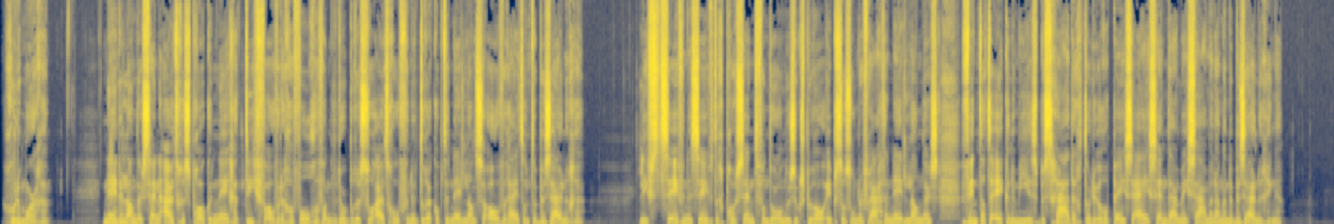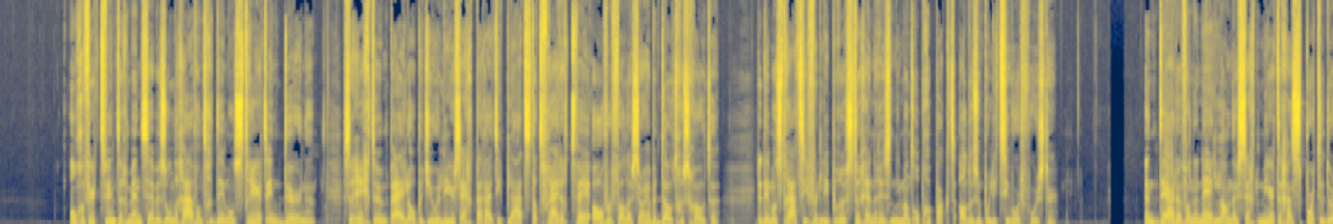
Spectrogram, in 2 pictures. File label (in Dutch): nieuwsdemo; ANP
